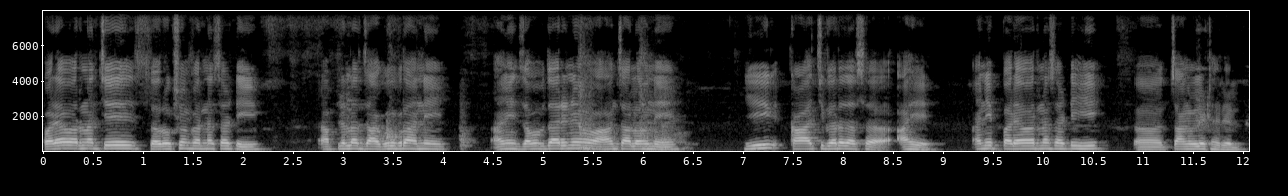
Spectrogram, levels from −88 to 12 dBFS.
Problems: none marked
